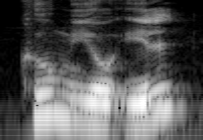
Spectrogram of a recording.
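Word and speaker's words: 금요일: মিউমটা ইয়ংয়ের স্থানে চলে যাবে খুমিউইল শুক্রবার।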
